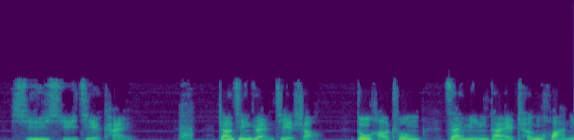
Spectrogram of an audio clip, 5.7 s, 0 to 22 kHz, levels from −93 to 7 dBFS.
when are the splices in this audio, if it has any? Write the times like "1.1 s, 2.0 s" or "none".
1.8 s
